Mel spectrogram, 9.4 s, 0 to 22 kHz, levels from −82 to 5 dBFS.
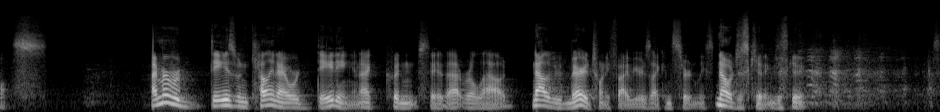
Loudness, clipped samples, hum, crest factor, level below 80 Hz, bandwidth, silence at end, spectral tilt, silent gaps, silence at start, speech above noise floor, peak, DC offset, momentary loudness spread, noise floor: -24 LUFS; under 0.1%; none; 22 dB; -70 dBFS; 12.5 kHz; 0.1 s; -6.5 dB/octave; none; 0 s; 41 dB; -2 dBFS; under 0.1%; 15 LU; -65 dBFS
